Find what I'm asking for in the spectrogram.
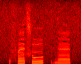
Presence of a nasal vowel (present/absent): present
